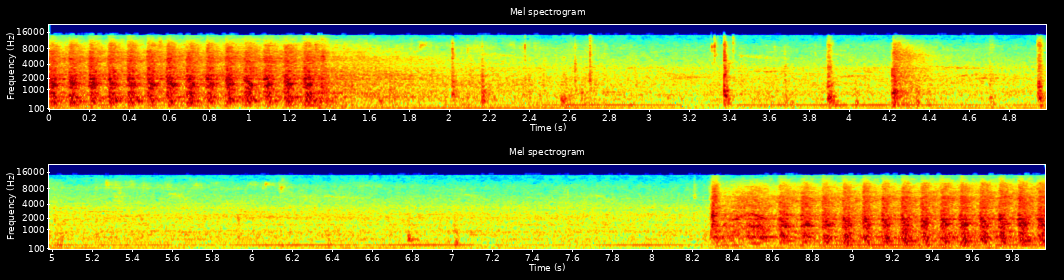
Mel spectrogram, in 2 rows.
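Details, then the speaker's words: 2005 Jaguar S-Type V6, sat three years: two spells of steady cranking about three beats a second, never firing; fuel pump draws only 1.6 A while cranking versus about 10 A expected, fuel delivery fault. "1.6 amps that's definitely not enough try again 1.6 amp huh I don't really like that should be like 10 amps"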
